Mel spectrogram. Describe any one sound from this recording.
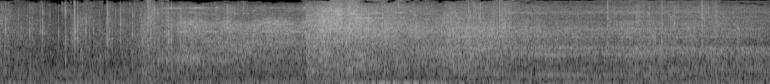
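A ghostly whoosh swells and fades.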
